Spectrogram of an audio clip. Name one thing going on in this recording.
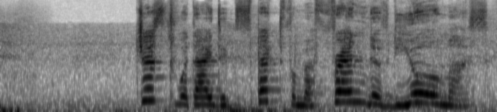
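A young woman speaks calmly and teasingly.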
